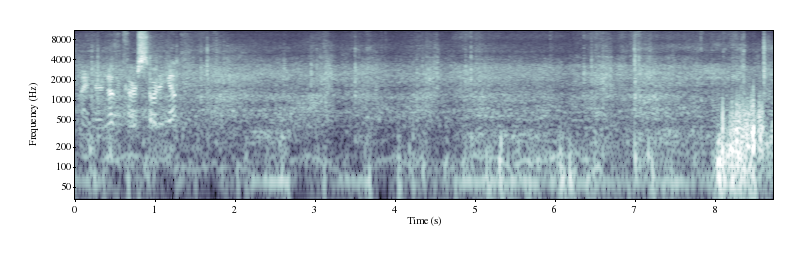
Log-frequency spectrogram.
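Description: Inline skate wheels roll and rumble on smooth concrete.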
